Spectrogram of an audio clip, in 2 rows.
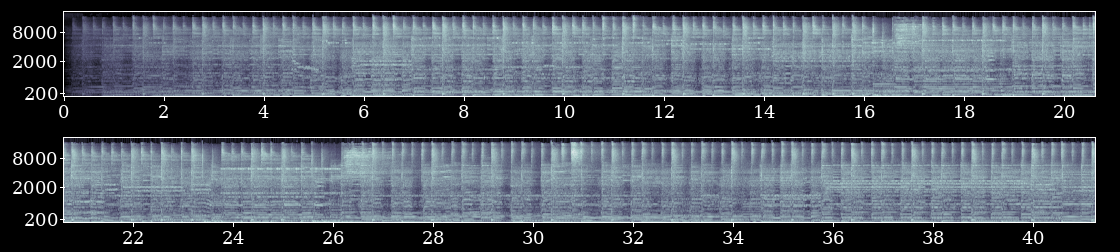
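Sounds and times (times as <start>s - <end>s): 
blues music in B flat: 0.0s - 41.2s.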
